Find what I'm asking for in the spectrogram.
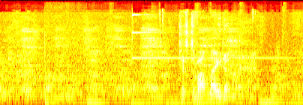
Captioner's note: pinging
